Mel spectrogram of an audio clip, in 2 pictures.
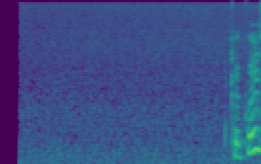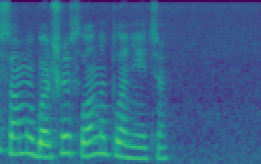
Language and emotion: Russian, neutral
